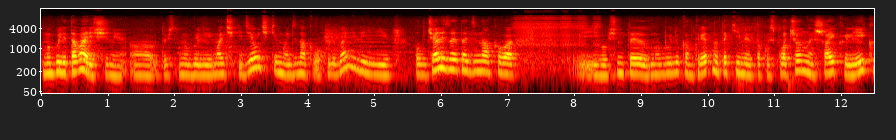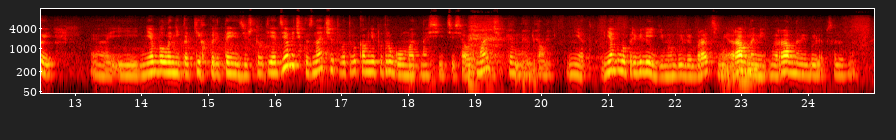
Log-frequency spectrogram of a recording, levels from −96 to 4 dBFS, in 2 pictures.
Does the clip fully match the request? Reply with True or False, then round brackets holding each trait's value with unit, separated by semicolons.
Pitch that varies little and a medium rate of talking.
False (3.4 semitones; 145 wpm)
